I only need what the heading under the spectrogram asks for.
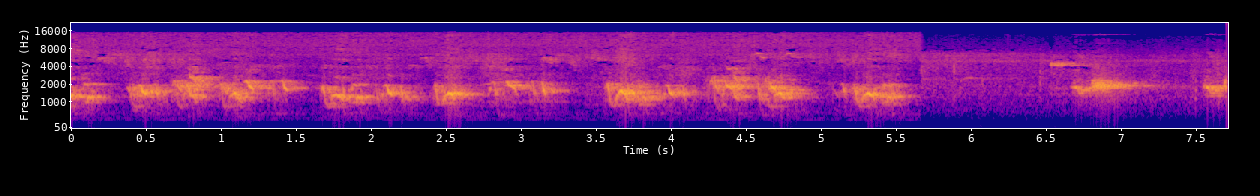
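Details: Red Spurfowl of the rocky scrub forests of the Indian Peninsula; males give a rapidly repeated k-or-quack call, often in mornings and evenings. Harsh, raspy notes come in quick clusters, roughly seven bursts, then one drawn-out note near the end.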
